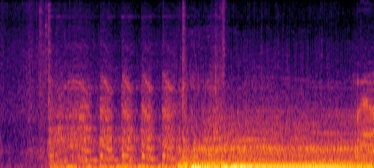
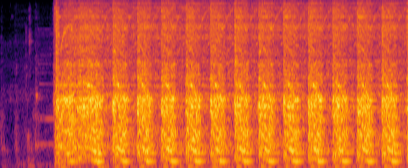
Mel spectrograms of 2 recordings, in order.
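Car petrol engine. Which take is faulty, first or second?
second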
